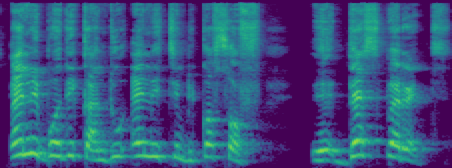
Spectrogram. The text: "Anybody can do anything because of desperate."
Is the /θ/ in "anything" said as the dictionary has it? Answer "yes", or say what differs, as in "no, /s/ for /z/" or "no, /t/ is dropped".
no, /t/ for /θ/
